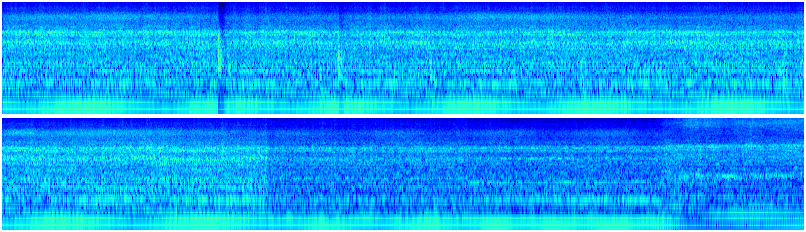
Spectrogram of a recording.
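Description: Wood-Mizer portable band sawmill running steadily with a low engine hum, with a sharp knock about three seconds in and another about five seconds in. The sound shifts shortly before the end.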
